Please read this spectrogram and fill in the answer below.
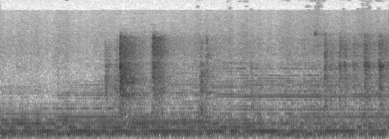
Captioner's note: door opens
